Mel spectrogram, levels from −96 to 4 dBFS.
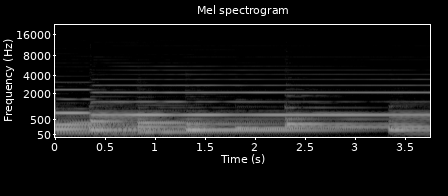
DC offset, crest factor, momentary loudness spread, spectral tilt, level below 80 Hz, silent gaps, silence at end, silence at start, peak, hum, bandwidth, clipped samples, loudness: under 0.1%; 12 dB; 5 LU; -9 dB/octave; -80 dBFS; none; 0 s; 0 s; -26 dBFS; none; 6 kHz; under 0.1%; -39 LUFS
